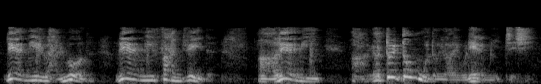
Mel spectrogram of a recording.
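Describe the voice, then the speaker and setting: A man preaching a sermon, asking rhetorical questions and starting many phrases with a drawn-out filler sound. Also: high voice, huge pitch swings, dull audio, a little hiss or hum.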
